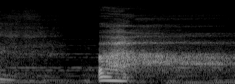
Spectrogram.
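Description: A man's breathy exhalation, then about a second in a louder voiced sigh that trails off. Soft background music plays underneath.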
